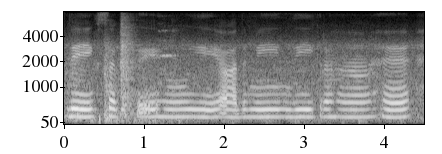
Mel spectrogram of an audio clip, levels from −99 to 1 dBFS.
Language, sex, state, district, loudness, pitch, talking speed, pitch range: Hindi, female, Haryana, Jhajjar, -16 LUFS, 200 Hz, 105 wpm, 195-200 Hz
